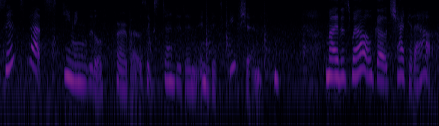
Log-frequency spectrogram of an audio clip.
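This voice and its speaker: A woman's voice: sits high, very animated, normal speed, music in the background, low-quality recording. A woman voicing a mischievous, teasing young trickster in a game dub, playful and theatrical.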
